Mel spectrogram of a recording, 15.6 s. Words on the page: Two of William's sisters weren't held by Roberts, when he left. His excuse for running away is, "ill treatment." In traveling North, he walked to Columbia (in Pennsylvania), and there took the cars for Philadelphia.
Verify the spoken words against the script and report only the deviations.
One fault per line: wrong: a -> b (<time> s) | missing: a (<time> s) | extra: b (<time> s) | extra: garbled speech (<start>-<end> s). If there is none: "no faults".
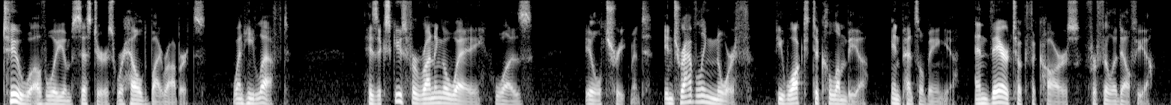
wrong: weren't -> were (1.6 s)
wrong: is -> was (6.6 s)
